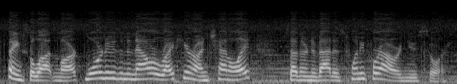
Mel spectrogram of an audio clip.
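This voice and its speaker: Female local news anchor, medium pitch. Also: expressive, fast, over music, low-quality recording. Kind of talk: scripted news brief.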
